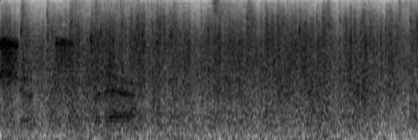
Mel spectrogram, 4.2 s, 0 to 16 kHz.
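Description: Naval bombardment in Total War: Shogun 2 brings a dull, rumbling barrage of cannon fire, booms blurring into a continuous low roar at moderate distance, with faint game effects over it.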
